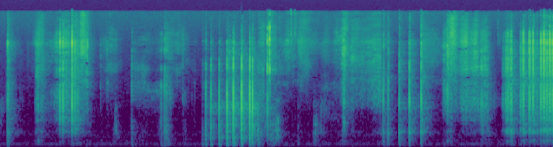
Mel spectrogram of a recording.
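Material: Coated paper.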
